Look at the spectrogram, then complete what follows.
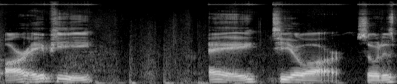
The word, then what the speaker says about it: Rapator: It is spelled Rapator, so it is pronounced Rapator.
